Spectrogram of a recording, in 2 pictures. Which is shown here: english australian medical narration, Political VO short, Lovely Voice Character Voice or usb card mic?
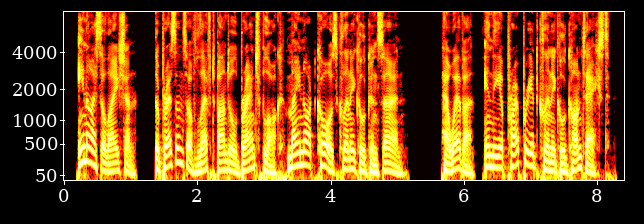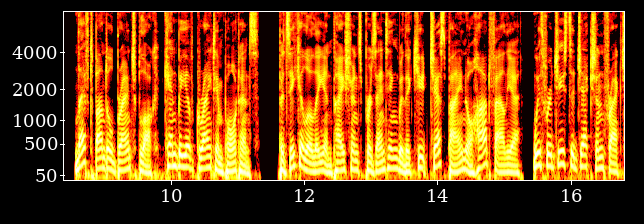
english australian medical narration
